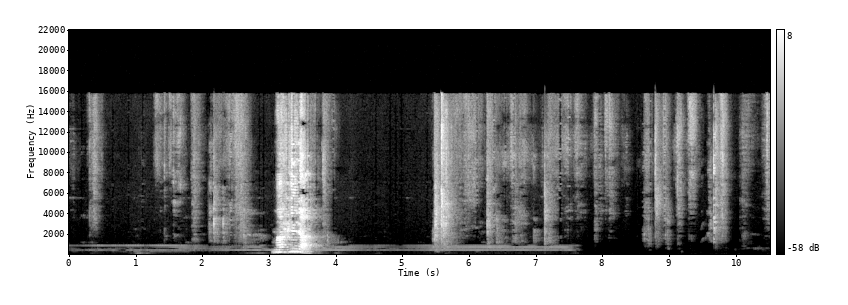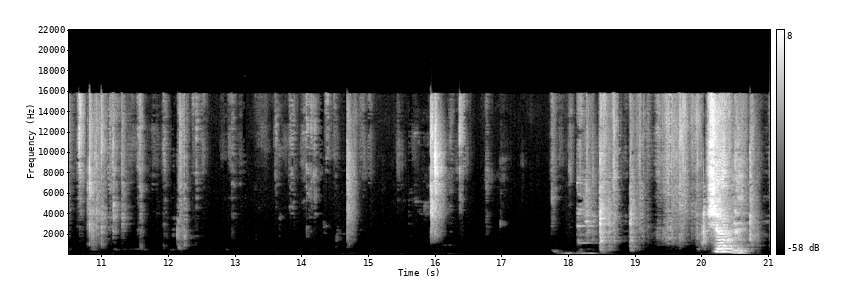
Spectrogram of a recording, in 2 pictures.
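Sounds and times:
paper crinkling and rustling: 0.2 - 3.0, 5.4 - 15.1, 18.2 - 21.0.

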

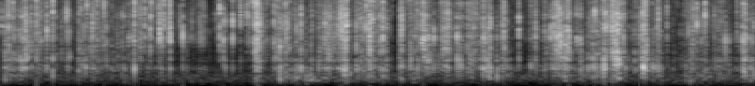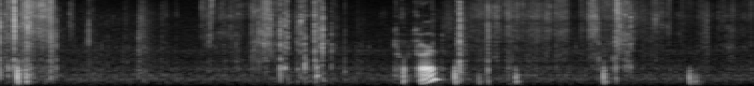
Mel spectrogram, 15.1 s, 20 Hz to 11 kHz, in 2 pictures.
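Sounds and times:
foil wrapper crinkling and tearing: 0.0 - 8.2.

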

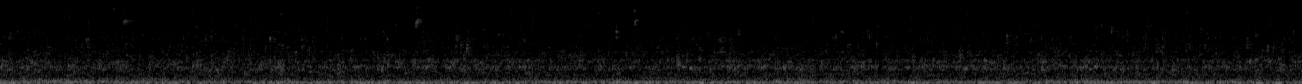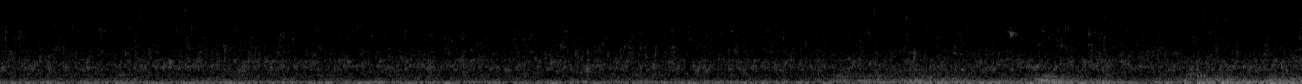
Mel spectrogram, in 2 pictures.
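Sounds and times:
water drips and taps: 0.0 - 26.0
heavy rain falling: 20.8 - 26.0.

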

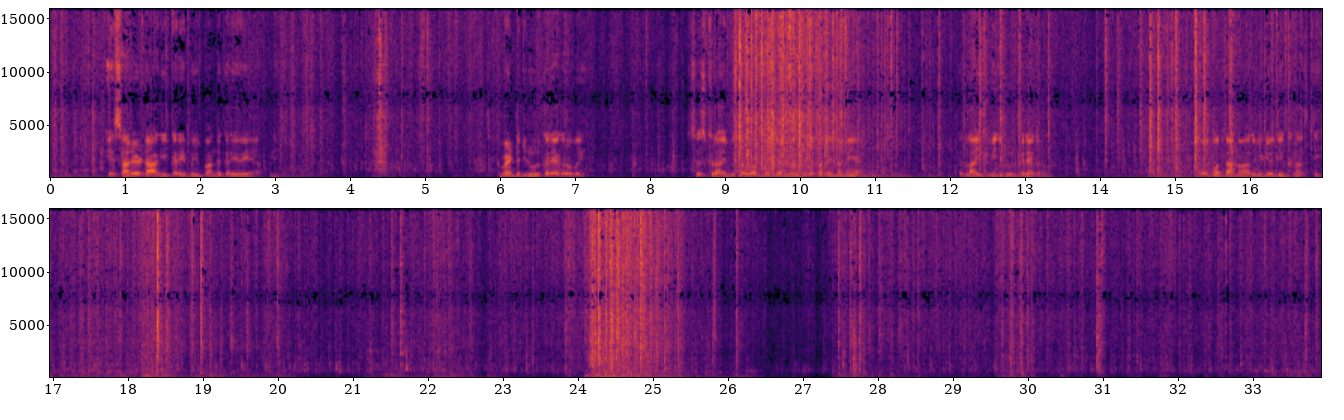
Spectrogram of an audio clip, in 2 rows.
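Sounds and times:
wings flapping: 0.0 - 33.9.

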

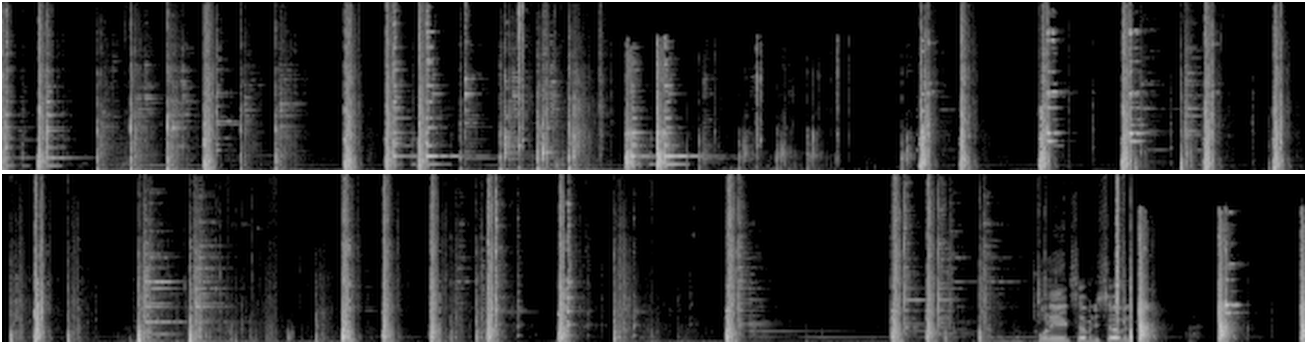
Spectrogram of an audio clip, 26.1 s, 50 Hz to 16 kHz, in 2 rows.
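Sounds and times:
steel targets ringing: 0.0 - 7.3, 10.4 - 12.4, 14.4 - 15.6, 20.3 - 24.4, 25.2 - 25.6.

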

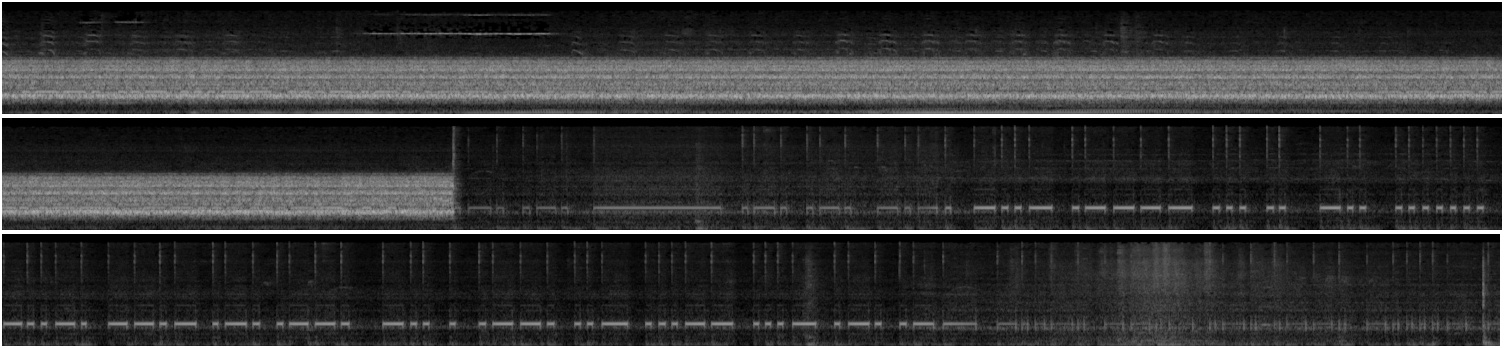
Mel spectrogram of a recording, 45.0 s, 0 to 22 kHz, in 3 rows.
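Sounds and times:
morse code beeps: 0.0 - 14.7, 19.7 - 41.2
radio static hiss: 0.0 - 20.1, 39.3 - 44.9.

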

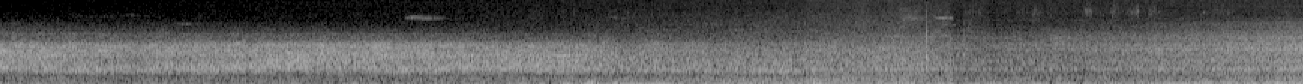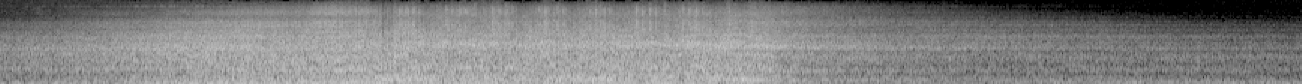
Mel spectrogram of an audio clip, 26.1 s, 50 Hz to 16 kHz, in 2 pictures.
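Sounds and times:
train wheels clicking over rail joints: 16.4 - 20.9.

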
